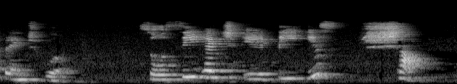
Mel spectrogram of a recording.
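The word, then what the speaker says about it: chat: So, C-H is ish, A-R, T remains silent as I have already told the rule. The last consonant will remain silent in a French word. So, C-H-A-T is sha.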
